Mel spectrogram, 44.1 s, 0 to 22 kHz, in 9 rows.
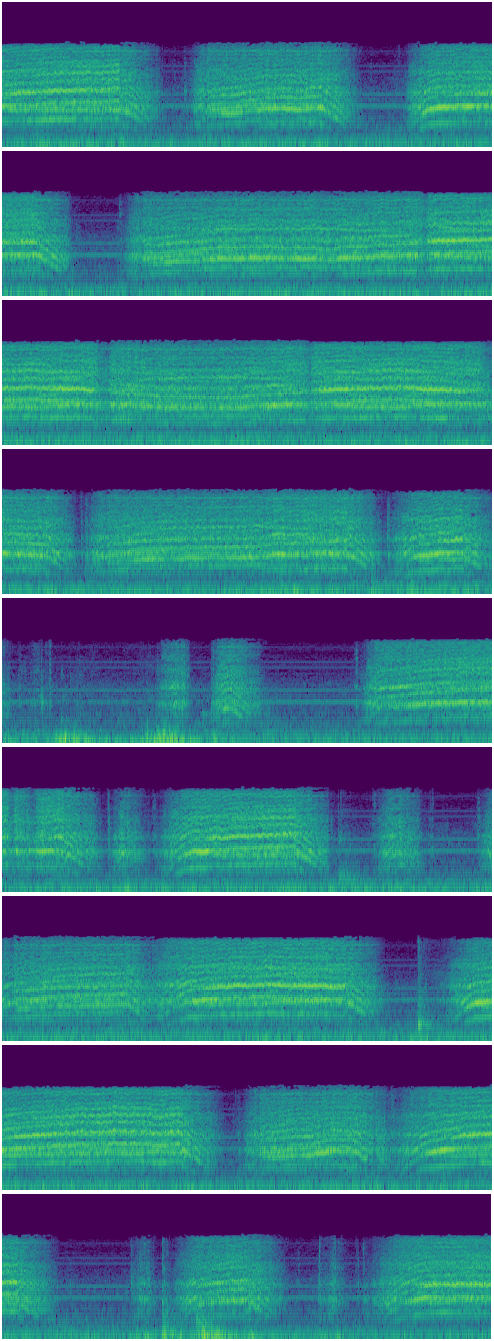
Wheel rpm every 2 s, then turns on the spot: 110, 90, 90, 130, 160, 160, 160, 120, 140, 60, 10, 50, 100, 90, 50, 110, 90, 130, 100, 70, 50, 60.
none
